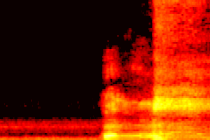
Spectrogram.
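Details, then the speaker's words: Simulated, acted sneeze performed by someone role-playing a teacher giving a class, during a sneezing fit while talking: a single sharp sneeze with a quick inward catch and a forceful burst out. "guys just be just because I'm sneezing does not mean this is does not mean this is time to Talk Amongst yourselves okay"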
